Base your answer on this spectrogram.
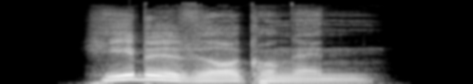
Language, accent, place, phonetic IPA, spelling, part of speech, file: German, Germany, Berlin, [ˈheːbl̩ˌvɪʁkʊŋən], Hebelwirkungen, noun, De-Hebelwirkungen.ogg
- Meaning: plural of Hebelwirkung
